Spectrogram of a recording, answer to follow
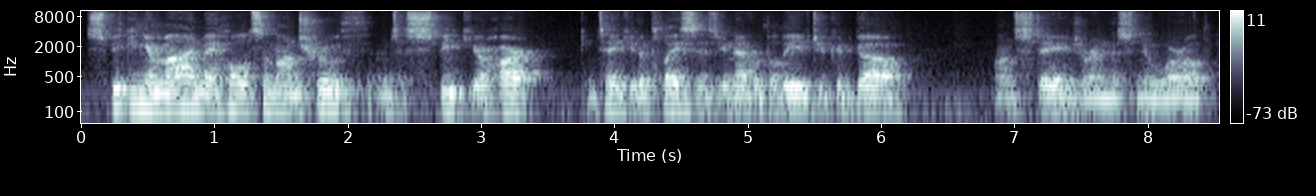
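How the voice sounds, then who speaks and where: An actor reading the part of a numbed man confessing to a killing, grave and flat, at a table read. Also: lowish voice, normal speed, recorded from a distance, natural voice. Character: numb man, Ethan, who killed someone. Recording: echoey room, off-mic.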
